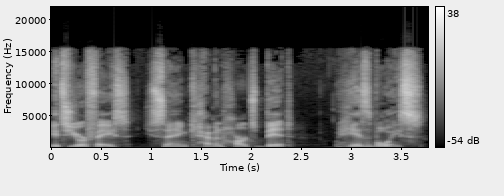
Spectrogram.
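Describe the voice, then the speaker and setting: A man's voice: medium pitch, very animated, slow, a little mellow, breathy edge, no echo, clean studio sound. A man co-hosting a podcast, debating in casual talk, often restarting sentences and pushing his point. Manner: argumentative, restarts sentences, rising when pressing a point. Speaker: podcast co-host.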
